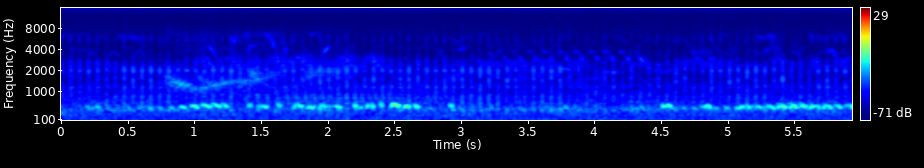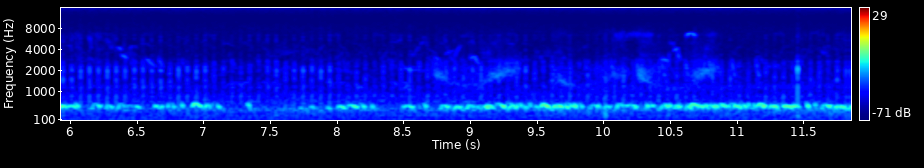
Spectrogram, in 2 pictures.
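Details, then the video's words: Black grouse lek with several males bubbling in a low rolling chorus, rising and falling in waves, with occasional sneezing hisses and scattered higher birdsong over a faint steady hum. "Тетеревиный ток"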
